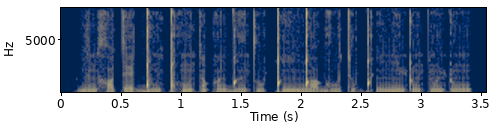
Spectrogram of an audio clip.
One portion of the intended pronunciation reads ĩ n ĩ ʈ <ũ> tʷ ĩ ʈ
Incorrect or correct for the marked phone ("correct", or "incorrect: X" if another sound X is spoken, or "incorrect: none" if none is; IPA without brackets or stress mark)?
correct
